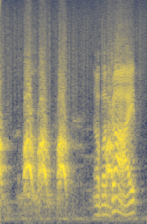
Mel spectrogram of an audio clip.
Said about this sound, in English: Madam, must your dog bark when I'm talking? You don't expect him to laugh, do you? No, but he can wipe that sneer off his face. Now, keep him quiet, please.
